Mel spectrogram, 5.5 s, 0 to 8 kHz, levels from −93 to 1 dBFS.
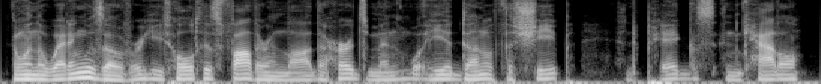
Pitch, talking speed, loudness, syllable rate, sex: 110 Hz, 275 wpm, -19 LUFS, 6.2 syllables/s, male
